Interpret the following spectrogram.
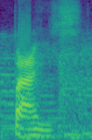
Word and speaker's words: PAIS: En 1989 se formó el PAIS, porque se pronunciaba así, PAIS, que reunía a socialistas, comunistas y otros grupos de izquierda que seguían prohibidos por la dictadura.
